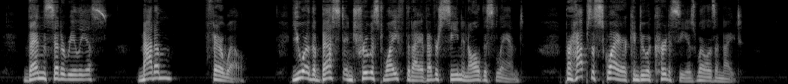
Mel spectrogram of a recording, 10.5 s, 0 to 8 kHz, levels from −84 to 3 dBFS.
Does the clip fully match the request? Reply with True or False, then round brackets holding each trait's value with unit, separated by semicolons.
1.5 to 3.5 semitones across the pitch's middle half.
False (5.3 semitones)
